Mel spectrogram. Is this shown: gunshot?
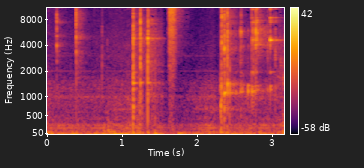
no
